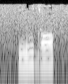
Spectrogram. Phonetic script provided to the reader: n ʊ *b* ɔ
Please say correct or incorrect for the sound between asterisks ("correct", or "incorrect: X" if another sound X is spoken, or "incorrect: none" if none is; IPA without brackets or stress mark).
incorrect: d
